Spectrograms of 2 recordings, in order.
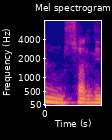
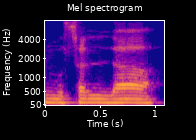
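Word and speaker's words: مصلى: This is not musalli. This is alif maksura. It is pronounced like alif. Fil musalla tusalli.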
